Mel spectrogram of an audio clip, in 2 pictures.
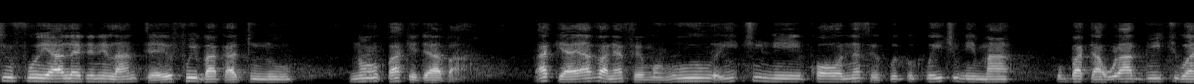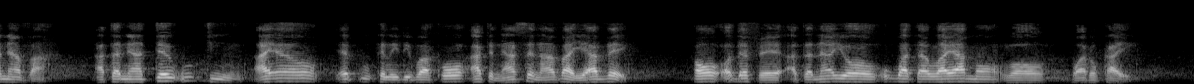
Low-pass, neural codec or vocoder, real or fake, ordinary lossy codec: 7.2 kHz; codec, 16 kHz, 1.1 kbps, Voila-Tokenizer; fake; AAC, 32 kbps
